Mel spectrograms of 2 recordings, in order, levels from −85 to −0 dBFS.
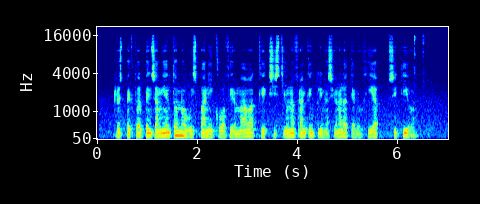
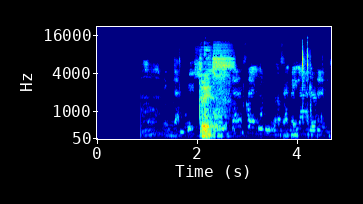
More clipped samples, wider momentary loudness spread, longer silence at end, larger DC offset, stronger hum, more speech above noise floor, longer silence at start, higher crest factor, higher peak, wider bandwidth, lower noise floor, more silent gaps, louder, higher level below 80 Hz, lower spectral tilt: neither; second, 10 LU vs 26 LU; first, 0.5 s vs 0.2 s; neither; neither; about the same, 27 dB vs 28 dB; second, 0.35 s vs 0.95 s; second, 18 dB vs 28 dB; second, -14 dBFS vs -8 dBFS; about the same, 16.5 kHz vs 15 kHz; about the same, -58 dBFS vs -60 dBFS; neither; about the same, -31 LUFS vs -29 LUFS; first, -62 dBFS vs -74 dBFS; first, -5.5 dB/octave vs -2 dB/octave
